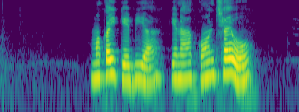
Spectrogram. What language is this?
Maithili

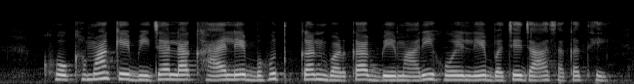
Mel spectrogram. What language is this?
Chhattisgarhi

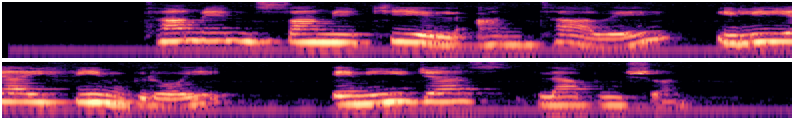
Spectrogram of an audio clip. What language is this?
Esperanto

